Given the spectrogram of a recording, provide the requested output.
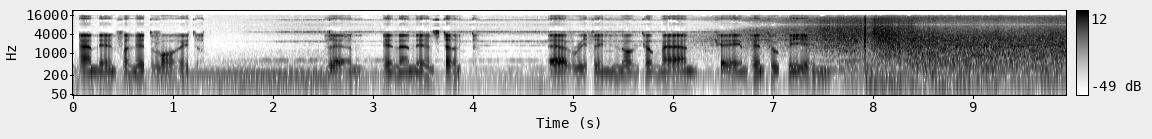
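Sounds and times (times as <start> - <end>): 
speech: 0.0 - 1.5, 2.5 - 4.1, 4.7 - 7.8
huge Big Bang explosion effect with heavy low rumble: 7.4 - 9.9.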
